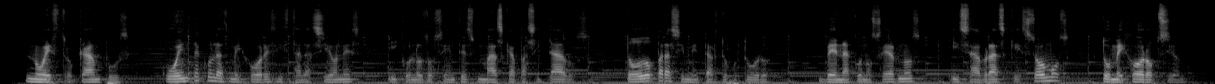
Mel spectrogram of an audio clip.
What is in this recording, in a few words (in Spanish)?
voz institucional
